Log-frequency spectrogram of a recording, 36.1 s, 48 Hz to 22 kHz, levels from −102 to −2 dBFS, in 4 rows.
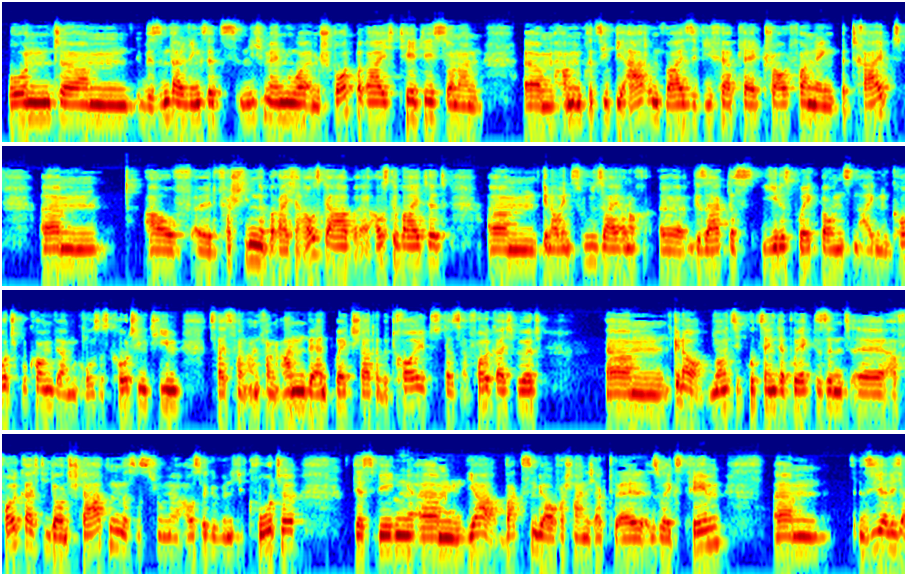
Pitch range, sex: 125-185 Hz, male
